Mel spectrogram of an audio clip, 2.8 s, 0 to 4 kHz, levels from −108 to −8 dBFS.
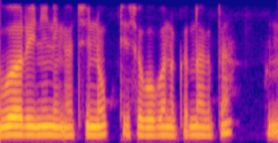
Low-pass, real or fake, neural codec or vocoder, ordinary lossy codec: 3.6 kHz; fake; autoencoder, 48 kHz, 128 numbers a frame, DAC-VAE, trained on Japanese speech; none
